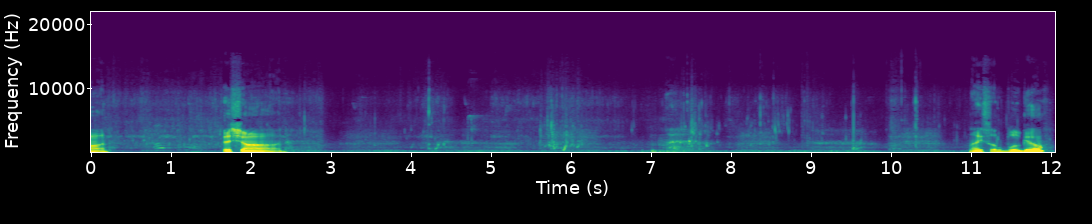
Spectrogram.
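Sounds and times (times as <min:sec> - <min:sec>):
fish splashing in water: 0:04.0 - 0:06.6.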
